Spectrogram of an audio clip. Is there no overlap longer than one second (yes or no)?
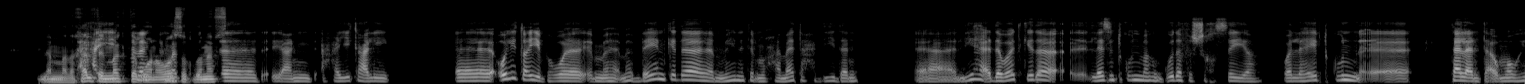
no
